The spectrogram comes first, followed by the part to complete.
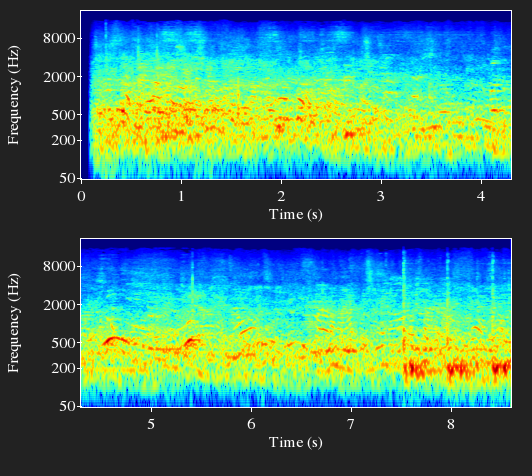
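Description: Audience chatter in a hall: many people talking at once, with no single voice standing out.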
